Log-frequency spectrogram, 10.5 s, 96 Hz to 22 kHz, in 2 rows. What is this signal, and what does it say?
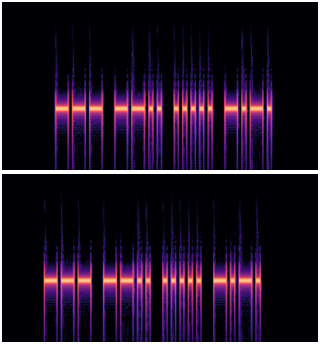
Morse code, heard as a keyed tone, about 17 wpm, 700 Hz. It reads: OZ5C OZ5C
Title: DXCC-100 Call Signs - 4 Characters - Repeated 2x - 17wpm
